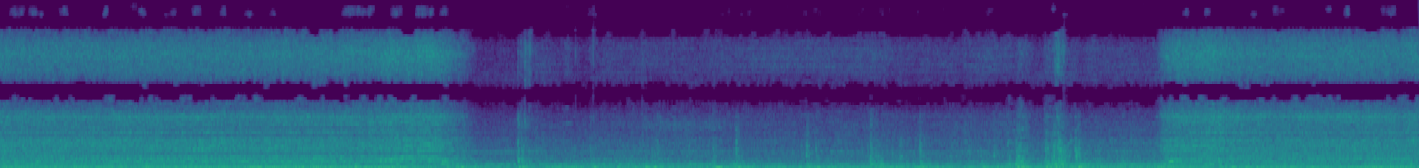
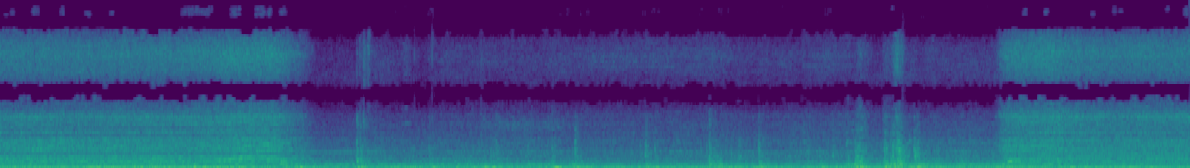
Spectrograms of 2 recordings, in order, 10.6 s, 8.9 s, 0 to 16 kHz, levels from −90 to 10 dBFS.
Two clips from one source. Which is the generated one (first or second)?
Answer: first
